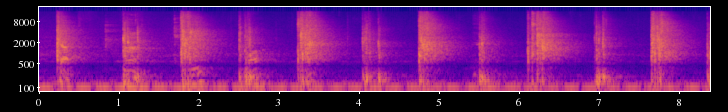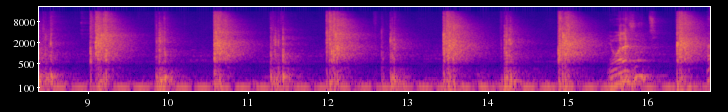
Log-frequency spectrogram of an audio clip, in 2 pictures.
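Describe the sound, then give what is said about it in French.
A steady, repeating beat of foot stomps and sharp hand claps, loud and evenly spaced, continuing for the whole stretch over a low, constant hum, with no voices. “1, 2, 3, 4, pied, 4 de main.”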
